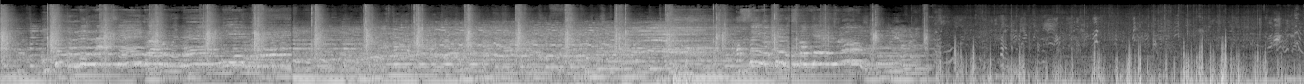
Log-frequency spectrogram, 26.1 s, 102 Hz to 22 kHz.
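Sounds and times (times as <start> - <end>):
amplified music with steady beat: 0.0 - 18.7
woman singing into microphone: 0.9 - 6.0, 13.4 - 17.8.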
